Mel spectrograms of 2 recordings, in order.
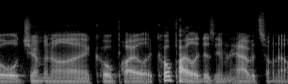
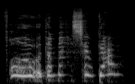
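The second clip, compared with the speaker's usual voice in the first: very high squeaky cartoon dog voice; squeaky hyper pup, pitched very high; [name] as a dog. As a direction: yap it out like a wired little dog. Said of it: "You should get [name] on here as dog".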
